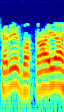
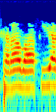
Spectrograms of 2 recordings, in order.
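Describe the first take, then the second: First: The second word sounds like vakaaya. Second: The second word sounds like vaakiya. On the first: The speaker calls it right. "शरे वकाया है वो" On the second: The speaker calls it wrong. "शरह वाकिया नहीं"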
